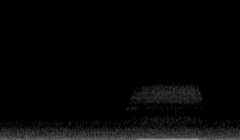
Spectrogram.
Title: Duchess Snore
